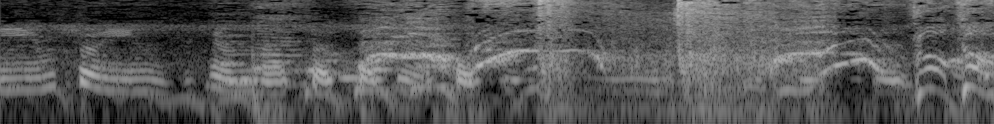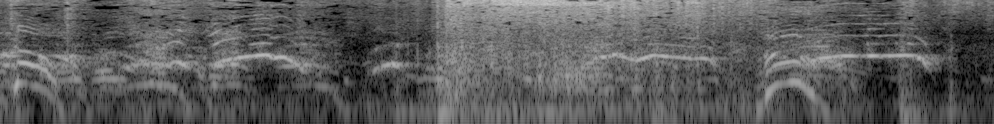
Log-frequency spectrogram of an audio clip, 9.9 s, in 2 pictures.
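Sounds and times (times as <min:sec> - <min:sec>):
speech: 0:00.4 - 0:06.7
people shouting urgently: 0:01.8 - 0:03.0, 0:03.8 - 0:07.2, 0:07.8 - 0:09.8
door being smashed in during breach: 0:07.0 - 0:09.2.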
